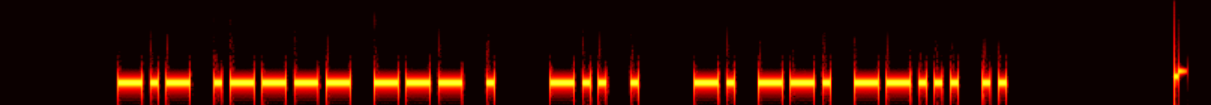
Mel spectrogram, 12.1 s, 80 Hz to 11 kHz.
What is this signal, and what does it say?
Morse code, heard as a keyed tone, about 15 wpm, 700 Hz. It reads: K1OE DE NG7I
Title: USA Callsign DE Callsign - 4 Characters - 15wpm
